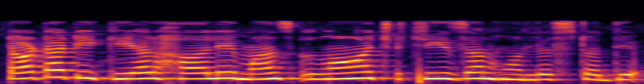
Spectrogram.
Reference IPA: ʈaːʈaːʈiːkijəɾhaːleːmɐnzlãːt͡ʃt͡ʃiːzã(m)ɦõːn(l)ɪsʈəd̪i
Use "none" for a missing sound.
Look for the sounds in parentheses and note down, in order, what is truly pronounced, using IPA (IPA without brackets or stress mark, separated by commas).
n, l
